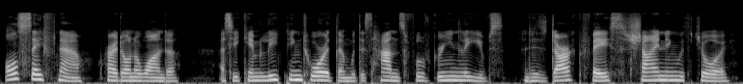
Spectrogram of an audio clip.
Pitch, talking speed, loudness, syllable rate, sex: 180 Hz, 200 wpm, -18 LUFS, 5.0 syllables/s, female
